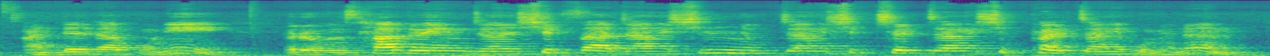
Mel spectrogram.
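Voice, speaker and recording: Male pastor, expressive swooping sermon delivery, slightly high voice, distant mic in a reverberant church. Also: slight background noise. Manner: animated preaching, acts out questions to God. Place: church sanctuary.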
